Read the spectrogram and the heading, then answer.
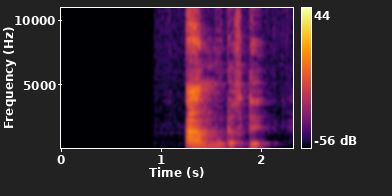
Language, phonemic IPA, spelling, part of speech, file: Dutch, /ˈanmudəɣdə/, aanmoedigde, verb, Nl-aanmoedigde.ogg
- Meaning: inflection of aanmoedigen: 1. singular dependent-clause past indicative 2. singular dependent-clause past subjunctive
